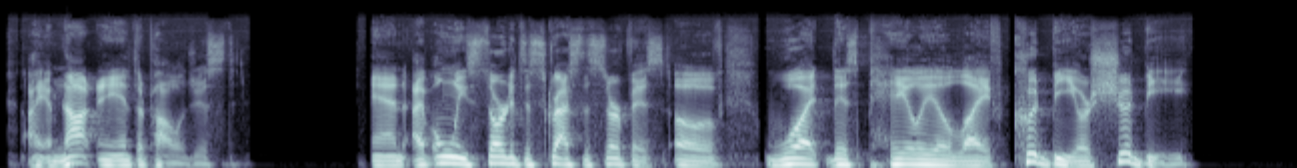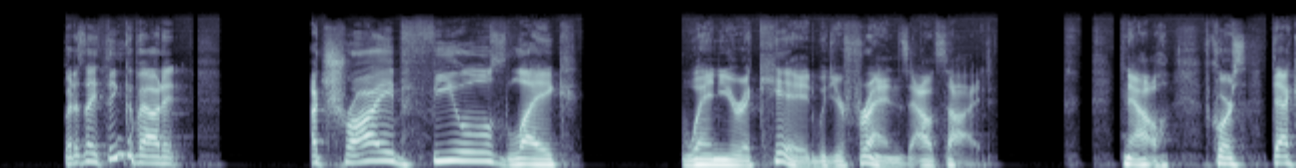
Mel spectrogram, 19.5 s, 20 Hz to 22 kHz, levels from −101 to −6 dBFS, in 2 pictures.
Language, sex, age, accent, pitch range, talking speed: English, male, 30-49, American, 115-135 Hz, 140 wpm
